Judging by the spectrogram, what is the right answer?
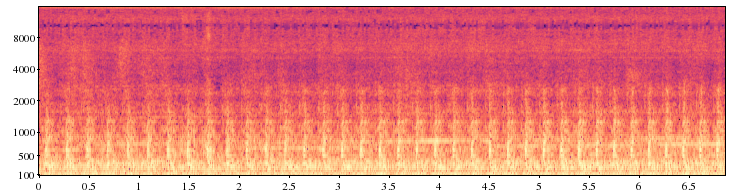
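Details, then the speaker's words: Empty washing machine on spin cycle: steady knock about three a second over low motor hum; rattling and gap show the drum detached from spider arms. "then stop the drum and move the drum pedals backwards and forwards if you can hear a rattling sound or if you feel a gap between the drum and the spider arms at the back that means the drum is det"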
